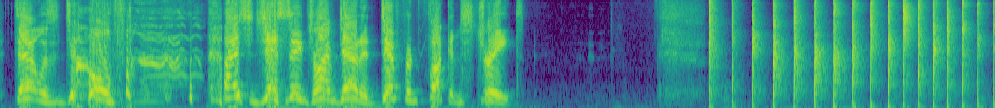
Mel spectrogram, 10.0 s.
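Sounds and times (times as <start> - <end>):
speech: 0.1 - 1.6, 2.2 - 5.3
laughter: 1.1 - 2.3
hand clapping: 7.0 - 9.9.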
